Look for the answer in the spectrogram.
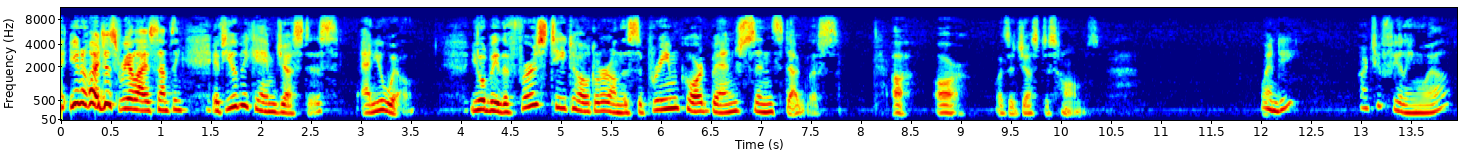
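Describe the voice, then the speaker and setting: An actress playing a devoted, ambitious middle-aged wife in a radio drama, husky and emphatic. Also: female voice, a little high, lively intonation, moderate pace, a little mellow, no room sound, exaggerated voice. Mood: teasing, amused. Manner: emphatic, theatrical delivery.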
